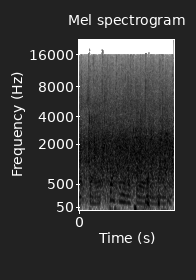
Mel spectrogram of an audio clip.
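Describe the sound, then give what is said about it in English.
Loud, steady applause from a crowd, a dense wash of clapping with no pauses, with some indistinct voices mixed in underneath. “Deafening applause, please.”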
